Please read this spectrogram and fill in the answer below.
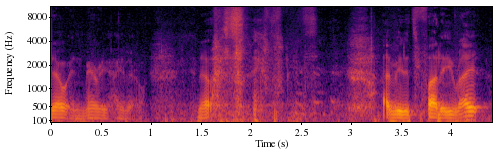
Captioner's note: laughing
